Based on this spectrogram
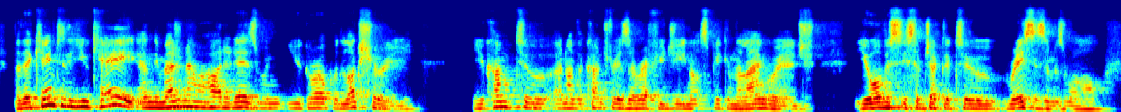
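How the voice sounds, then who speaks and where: Somewhat breathy and fairly high, a man's voice with an American accent moves at a fairly quick pace with ordinary pitch variation. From England. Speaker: tech entrepreneur and investor. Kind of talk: interview.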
